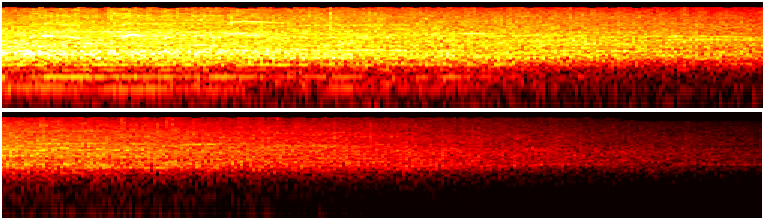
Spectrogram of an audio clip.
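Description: A live band's final held chord dies away, over audience applause with a few whoops and whistles. The whole sound fades steadily out to silence near the end.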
